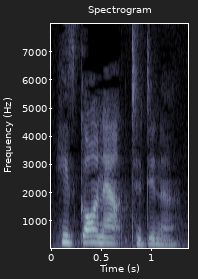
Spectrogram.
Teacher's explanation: The to is unstressed. When we link out, which is stressed, and to, which is unstressed, the final t sound in out is held slightly longer.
